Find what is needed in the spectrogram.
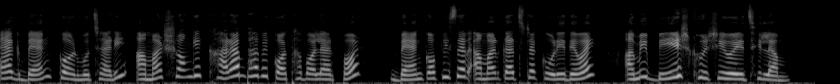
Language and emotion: Bengali, happy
